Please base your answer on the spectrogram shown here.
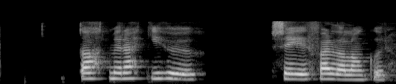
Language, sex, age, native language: Icelandic, male, 11, Icelandic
